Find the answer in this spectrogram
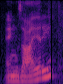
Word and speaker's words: anxiety: Then we have the letter I saying the I sound. I've rewritten that here with IGH like we have in right or night. You can think about it just as I, like as in I am, or it's the same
